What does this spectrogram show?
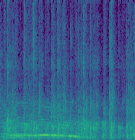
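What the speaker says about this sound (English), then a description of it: "can we just say, your sound and tech guys who put this on tonight, give them a round of applause" Comedy show audience applauding for the sound and tech crew, a steady wash of clapping, with a voice briefly speaking over it.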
